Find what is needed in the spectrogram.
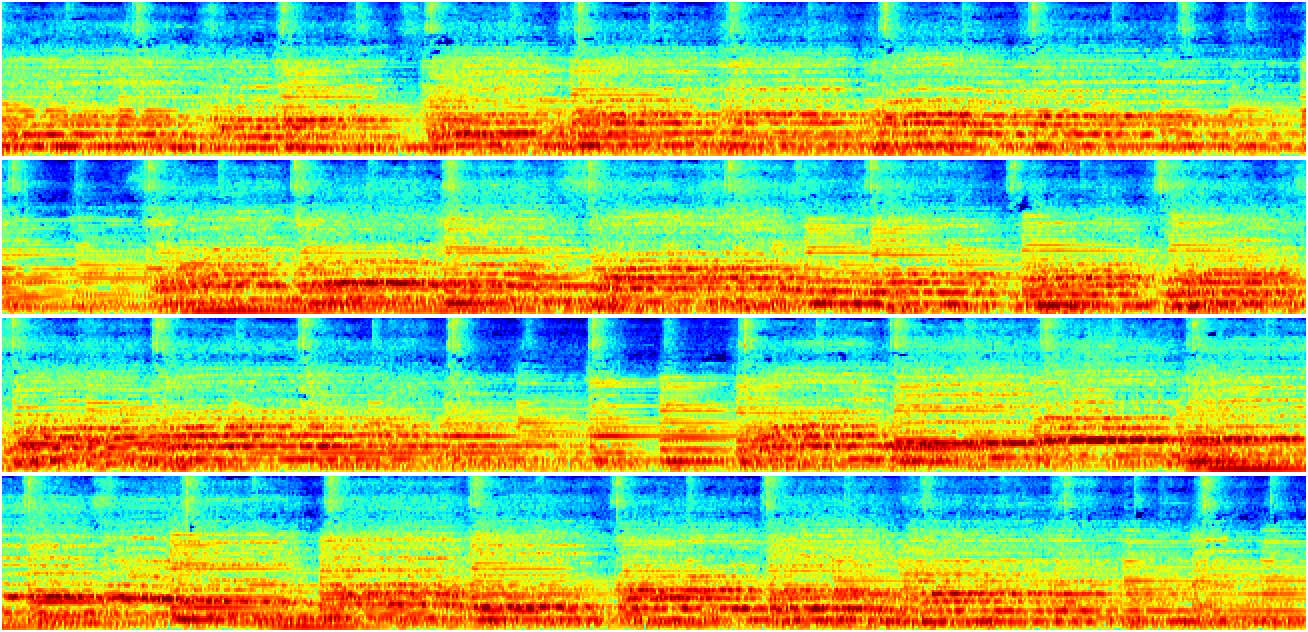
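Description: A choir singing a hymn with musical accompaniment, steady throughout.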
